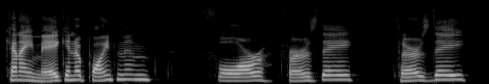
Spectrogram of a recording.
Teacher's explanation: On remonte. Pourquoi on remonte? Parce que c'est une yes, no question.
